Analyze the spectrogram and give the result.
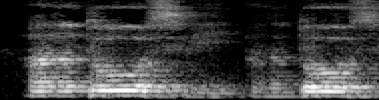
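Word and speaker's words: ānato 'smi: Anatosmi, it is more correct to say it like this.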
